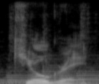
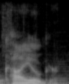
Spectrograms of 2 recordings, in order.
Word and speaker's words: Kyogre: half odds yet um I always thought it was pronounced Kyogre yo gray g-r-e gray so Kyogre is it please in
